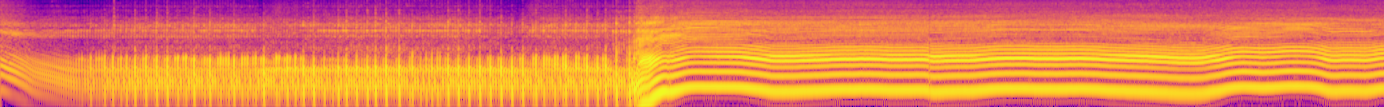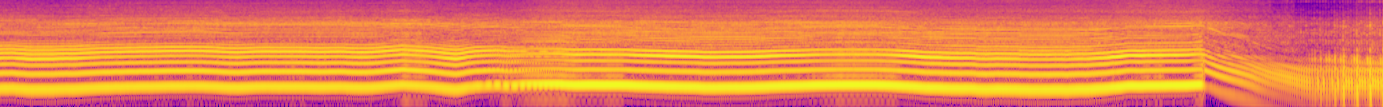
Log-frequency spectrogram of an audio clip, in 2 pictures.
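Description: A chainsaw idles with a low, rattling putter.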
